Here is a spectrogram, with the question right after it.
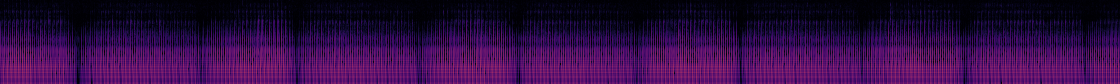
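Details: A deep, continuous cat purr, buzzy and low, cut by a brief gap roughly every second over the whole stretch, in a calm, regular rhythm.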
